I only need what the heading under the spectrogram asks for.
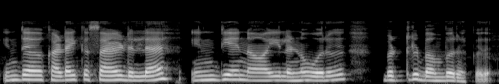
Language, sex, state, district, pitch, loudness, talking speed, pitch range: Tamil, female, Tamil Nadu, Kanyakumari, 200 Hz, -15 LUFS, 120 wpm, 190-220 Hz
